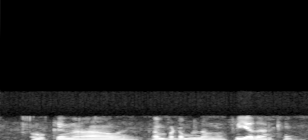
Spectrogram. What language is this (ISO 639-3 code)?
tam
